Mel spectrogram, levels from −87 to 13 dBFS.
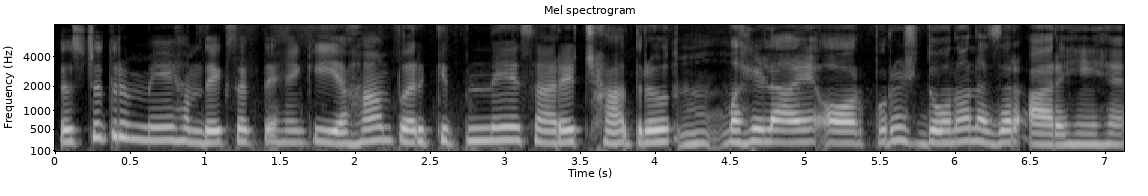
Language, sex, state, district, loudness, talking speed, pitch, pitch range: Hindi, female, Jharkhand, Sahebganj, -19 LUFS, 185 wpm, 240 Hz, 230-255 Hz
